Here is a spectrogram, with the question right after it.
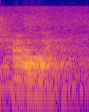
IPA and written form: haʊ ˈɑː jə (how are you)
